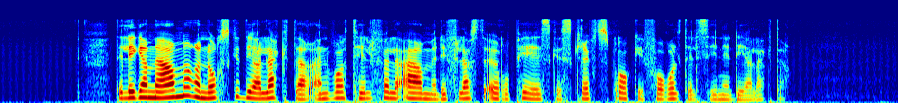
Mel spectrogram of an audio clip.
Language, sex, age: Norwegian, female, 24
